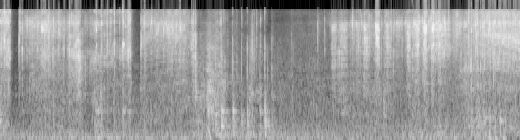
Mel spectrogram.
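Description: Long orange acrylic nails scratch and tap in fast strokes along the solid brown wooden slats of an outdoor bench or deck. The result is a continuous, bright, dry rasping with quick tapping accents and little low end.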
